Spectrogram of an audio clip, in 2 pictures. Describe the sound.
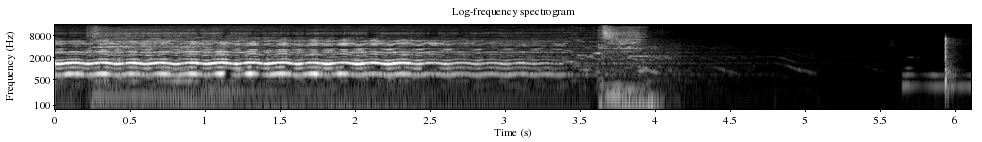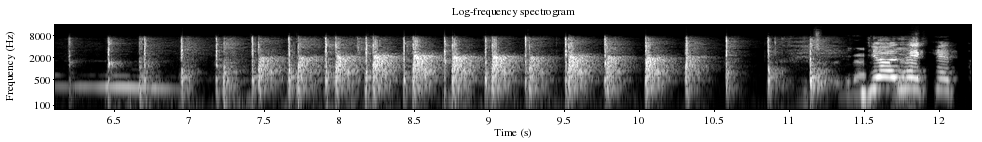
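Music with a sustained vibrato melody ends abruptly, and after a brief silence an audience breaks into steady, rhythmic clapping that swells and continues for several seconds with a voice briefly over it.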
